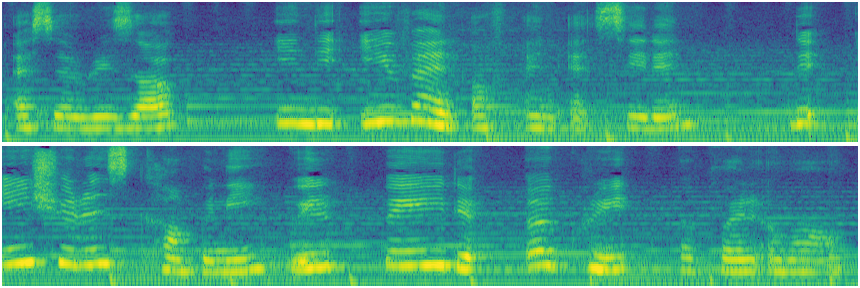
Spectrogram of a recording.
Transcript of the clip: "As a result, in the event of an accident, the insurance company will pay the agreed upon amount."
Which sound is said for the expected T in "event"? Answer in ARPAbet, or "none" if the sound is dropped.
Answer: T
